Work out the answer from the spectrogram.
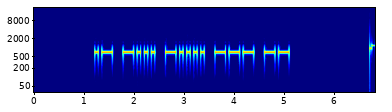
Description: Morse code, heard as a keyed tone, about 17 wpm, 700 Hz. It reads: AB6OM
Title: USA Call Signs - 5 Characters - 3x Character Spacing - 17wpm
